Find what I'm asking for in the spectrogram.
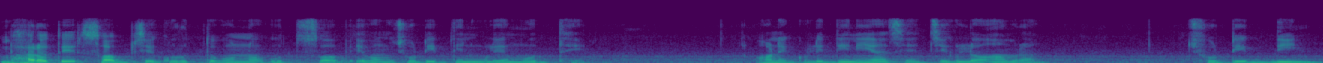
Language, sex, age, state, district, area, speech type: Bengali, male, 18-30, West Bengal, Nadia, rural, spontaneous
